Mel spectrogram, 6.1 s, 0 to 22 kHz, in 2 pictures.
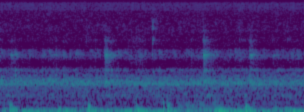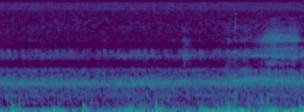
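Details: Soft, regular low heartbeat thumps at about 80 a minute under a steady hum, recorded close to the chest for relaxation ASMR.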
